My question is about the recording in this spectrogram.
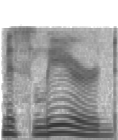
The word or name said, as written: misleared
